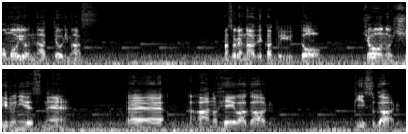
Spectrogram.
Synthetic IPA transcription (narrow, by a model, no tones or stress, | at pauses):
o̞mo̞ɯ̟jo̞ːɲ̟inat̪ːe̞oɾʲimasɨ̥ | maso̞ɾe̞anaze̞kat̪o̞jɯ̟̰ːt̪o̞ | kʲo̞ːno̞çiɾɯ̟ɲ̟id̪e̞sɨne̞̰ | e | ano̞ɦe̞ːβaɡaːɾɯ̟̰ | pʲiːsɨɡa̰ːɾɯ̟̰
